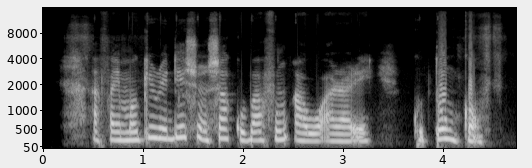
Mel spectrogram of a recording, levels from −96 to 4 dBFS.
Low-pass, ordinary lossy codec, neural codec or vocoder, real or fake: 14.4 kHz; none; vocoder, 48 kHz, 128 mel bands, Vocos; fake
